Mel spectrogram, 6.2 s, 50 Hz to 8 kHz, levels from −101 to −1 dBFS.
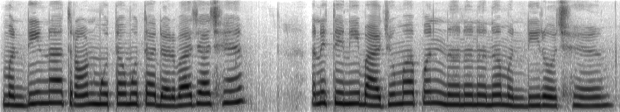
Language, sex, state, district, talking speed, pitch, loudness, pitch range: Gujarati, female, Gujarat, Valsad, 115 wpm, 260 Hz, -12 LUFS, 240-280 Hz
